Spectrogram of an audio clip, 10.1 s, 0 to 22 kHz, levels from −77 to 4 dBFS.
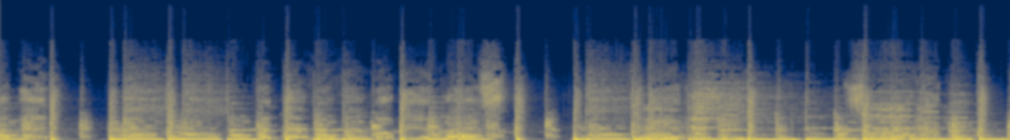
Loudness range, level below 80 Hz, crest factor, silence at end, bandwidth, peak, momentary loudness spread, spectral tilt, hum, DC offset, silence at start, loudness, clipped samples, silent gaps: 1 LU; -18 dBFS; 8 dB; 0 s; 16 kHz; 0 dBFS; 4 LU; -4.5 dB/octave; none; under 0.1%; 0 s; -9 LUFS; 0.8%; none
